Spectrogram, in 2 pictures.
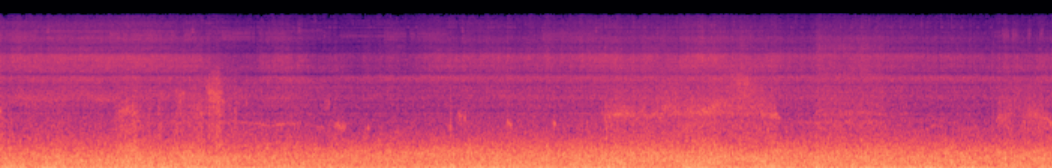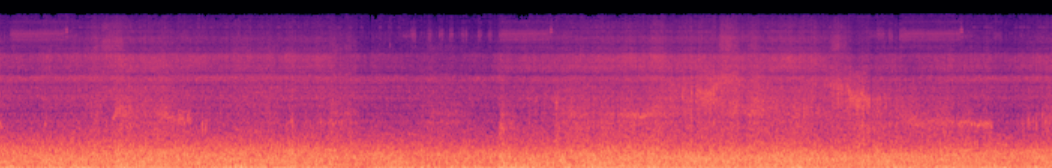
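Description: Strong wind rushes and buffets loudly close by.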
